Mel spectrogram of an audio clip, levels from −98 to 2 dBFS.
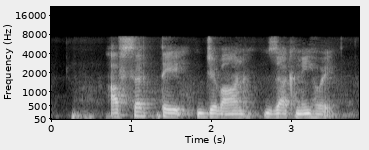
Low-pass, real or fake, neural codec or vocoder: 7.2 kHz; fake; codec, 16 kHz in and 24 kHz out, 1 kbps, XY-Tokenizer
